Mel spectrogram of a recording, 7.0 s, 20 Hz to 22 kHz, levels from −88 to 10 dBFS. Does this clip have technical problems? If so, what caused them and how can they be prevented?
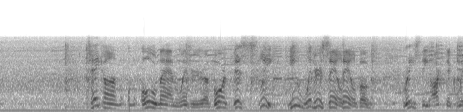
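Yes, there are overlapping chunks. At 1.94 to 2.14 s and again at 5.14 to 5.34 s, about 200 ms of sound plays twice, giving a brief stutter. Each new 3-second chunk starts before the previous one has finished, so the overlapping piece gets played again instead of being trimmed or crossfaded at the join. To prevent it, make sure chunk boundaries line up exactly, or drop the overlap region before playback.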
